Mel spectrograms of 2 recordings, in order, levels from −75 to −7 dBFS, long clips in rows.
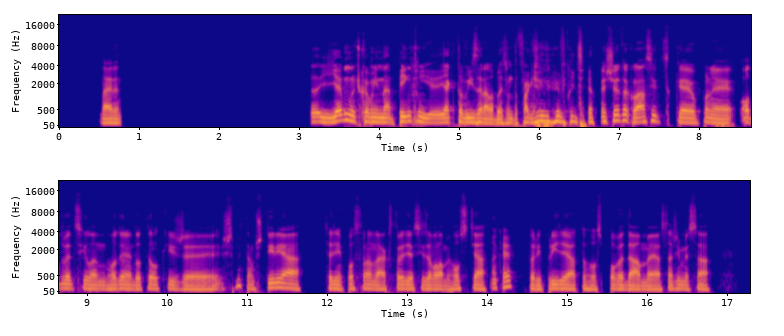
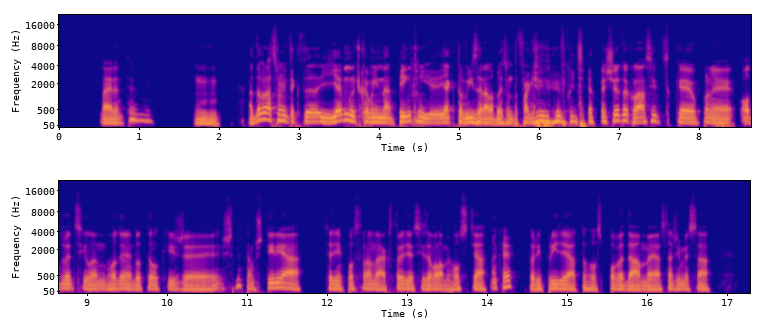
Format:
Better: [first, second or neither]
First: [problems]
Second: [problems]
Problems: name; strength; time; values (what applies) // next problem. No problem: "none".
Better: second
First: audio cutting out; at 1 s for 2.5 s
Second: none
